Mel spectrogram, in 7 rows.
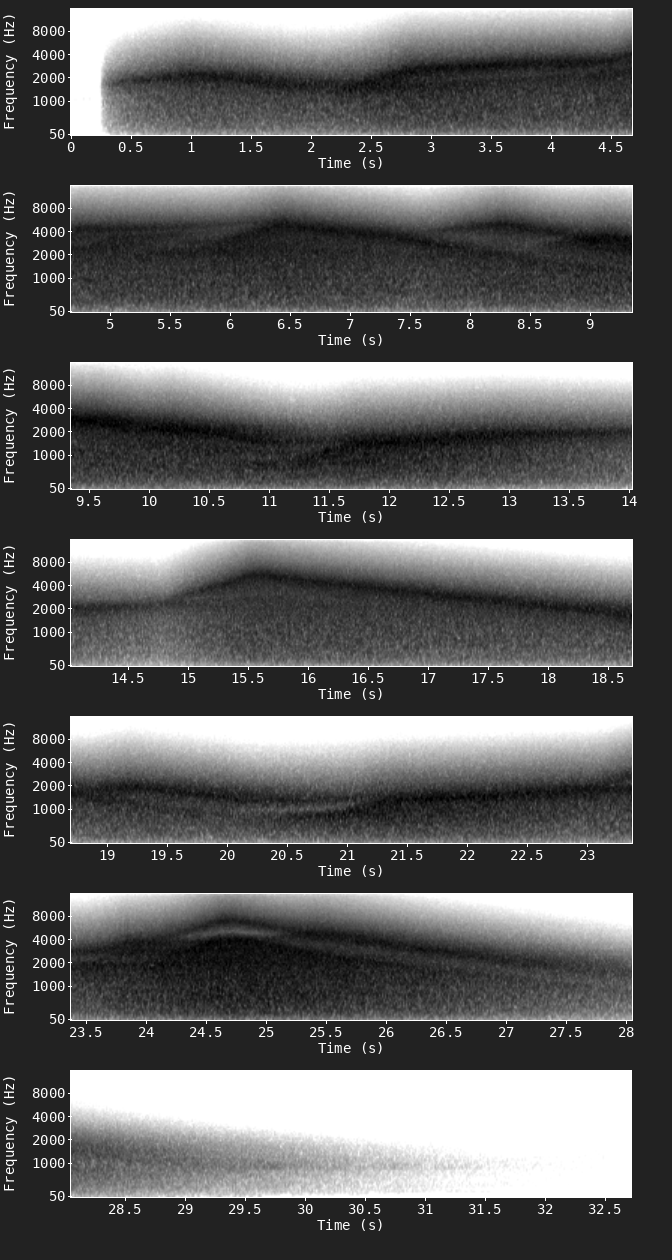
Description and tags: Sound created for the Earth+Wind+Fire+Water contest
Recorded from a dusty synth sound, the Juno 106 (patch B58).
I have played a little melody inspired by a song from a band very related to the contest :)
The sound was then processed by a high end reverb.
The result is a synthetic sound of wind.
Wind = a melody in a vintage synth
